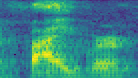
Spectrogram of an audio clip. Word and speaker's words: Fiverr: count link I apologize my Fiverr account I just learned that that's the proper way to pronounce it I am overcoming a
